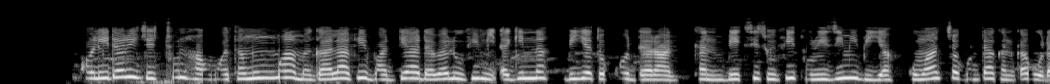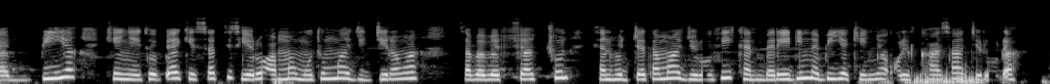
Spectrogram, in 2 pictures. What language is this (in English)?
Oromo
